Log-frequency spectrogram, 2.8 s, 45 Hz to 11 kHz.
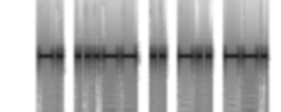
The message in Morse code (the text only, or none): N3IDG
